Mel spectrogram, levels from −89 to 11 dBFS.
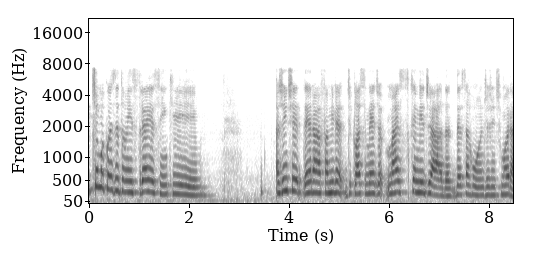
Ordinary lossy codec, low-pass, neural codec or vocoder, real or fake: none; 7.2 kHz; codec, 16 kHz, 8 kbps, FreqCodec, smaller model; fake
